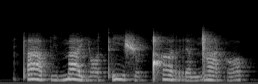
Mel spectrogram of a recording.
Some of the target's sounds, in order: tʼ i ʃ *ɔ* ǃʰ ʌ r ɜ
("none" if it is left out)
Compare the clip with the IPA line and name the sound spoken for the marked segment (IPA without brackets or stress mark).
o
